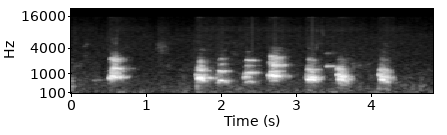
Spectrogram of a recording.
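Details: Robin and Myra's Cavalier King Charles Spaniel puppies, indoors on a chilly Monday morning before Halloween in the US, yapping in a quick run of about eight sharp, bright yips, mostly in close pairs.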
